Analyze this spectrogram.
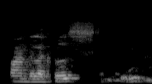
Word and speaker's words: Juan de la Cruz: the kind of Saint Teresa of Avila, Saint Juan de la Cruz, that's the correct pronunciation.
